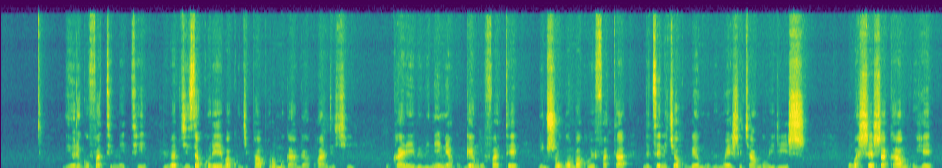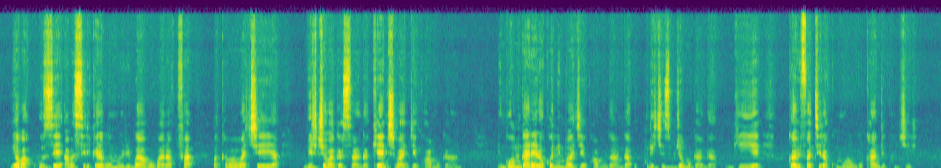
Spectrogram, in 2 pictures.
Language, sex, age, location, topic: Kinyarwanda, female, 18-24, Kigali, health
